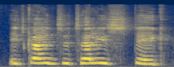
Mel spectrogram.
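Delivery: very high, loud jeer; high-pitched derisive gang cackle; cackling mockery. A narrator's reading. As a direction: hoot it back in ridicule. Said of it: "crackled the Snargets".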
